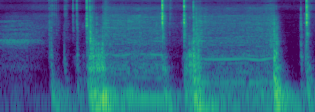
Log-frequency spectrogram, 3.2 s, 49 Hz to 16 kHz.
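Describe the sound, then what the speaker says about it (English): Power window motor on a 1995–1999 Dodge Neon door running in two short whirring strokes, each framed by clunks and thumps from the door, close and fairly loud with no talk. "Power windows are working."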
